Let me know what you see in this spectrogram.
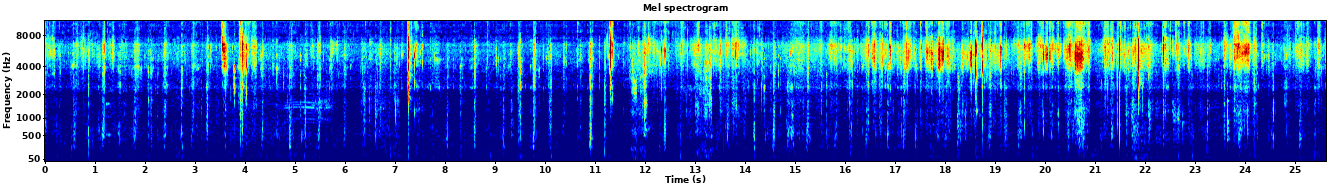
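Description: Close-miked chewing and biting of a noodle-filled egg roll: irregular wet mouth clicks and soft crunching.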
